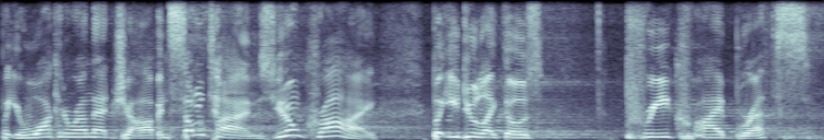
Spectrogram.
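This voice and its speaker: Stand-up comic, man, high lively voice, punchy delivery, roomy stage sound with a faint hum. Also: unhurried. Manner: animated, shouting punchlines. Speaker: stand-up comedian. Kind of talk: stand-up routine.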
